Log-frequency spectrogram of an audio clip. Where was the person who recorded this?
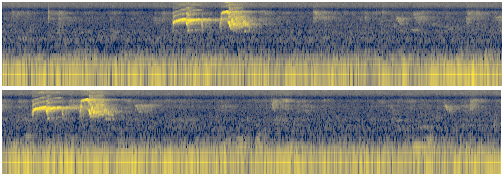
in a park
